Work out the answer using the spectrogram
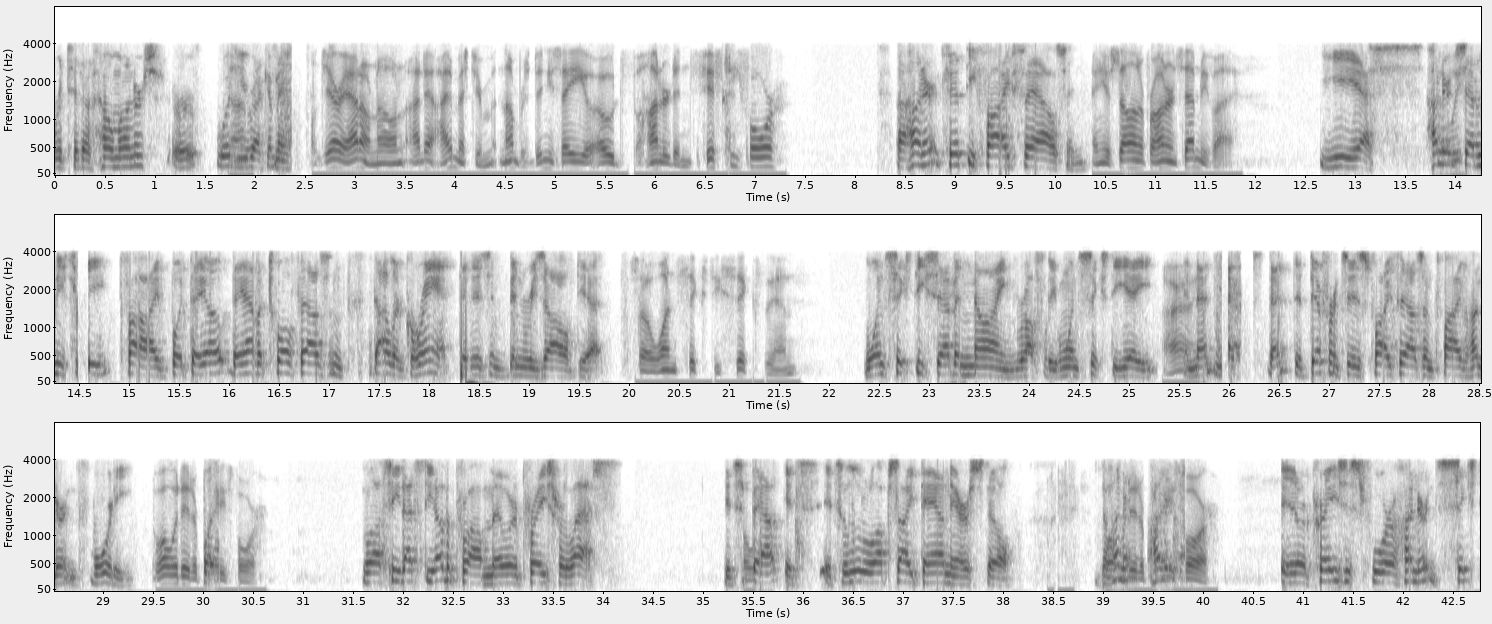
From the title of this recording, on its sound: Q&A Call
